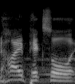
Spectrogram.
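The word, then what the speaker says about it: Hypixel: I gotcha I mean High pixel is a although it's spelled h y pixel is a Siri is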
